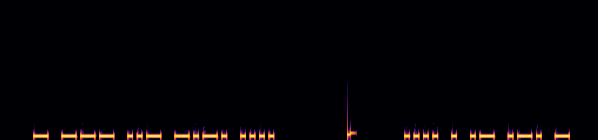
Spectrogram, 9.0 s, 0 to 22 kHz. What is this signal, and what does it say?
Morse code, heard as a keyed tone, about 17 wpm, 700 Hz. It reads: TOUCH HEART
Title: Sentences from Top 1200 Words - New Word Drill - 17wpm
